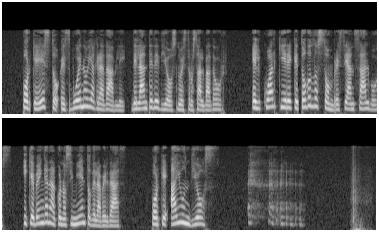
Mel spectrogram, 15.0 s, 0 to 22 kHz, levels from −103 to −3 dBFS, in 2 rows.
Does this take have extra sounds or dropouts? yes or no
yes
